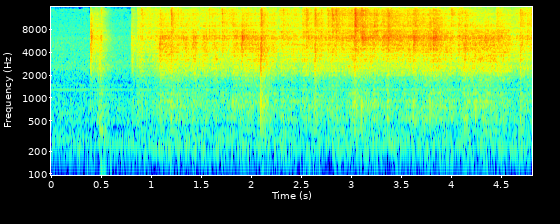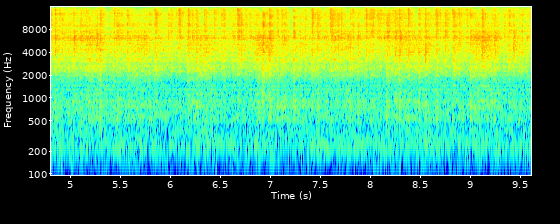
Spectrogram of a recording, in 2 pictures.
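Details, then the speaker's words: New SIP inverter multi-process welder, stick welding on DC electrode negative with short leads: quiet, steady crackle like frying bacon, no popping or sputtering; stable arc with slag lifting well. "very nice apart from my crappy AR welding um but uh very pleased to see the slag is starting to lift up which uh is always a good sign"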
